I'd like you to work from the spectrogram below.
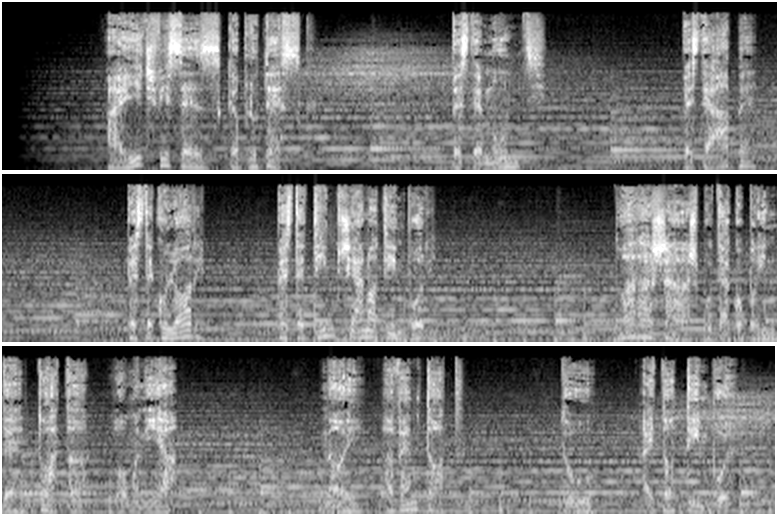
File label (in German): Rumaenisch Image souveraen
